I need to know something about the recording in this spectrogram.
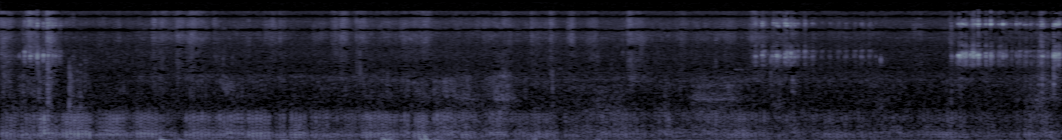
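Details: Domestic cat named Chi purring over a Christmas present, a low, pulsing rumble that holds steady throughout, with faint high tinkling touches and light handling noises.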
